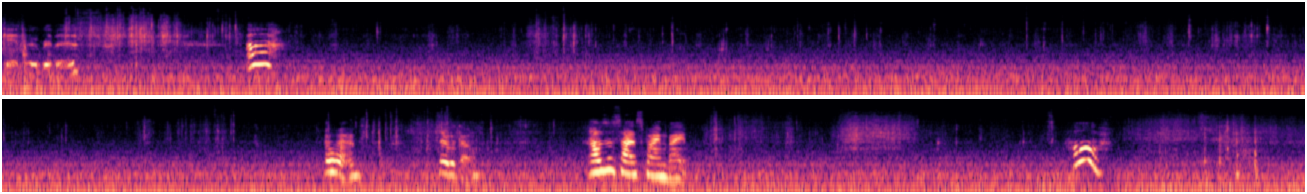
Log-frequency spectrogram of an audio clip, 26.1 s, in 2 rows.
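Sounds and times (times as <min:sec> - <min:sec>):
steady low hum: 0:00.0 - 0:26.0
paper wrap crinkling: 0:00.6 - 0:02.4
person chewing: 0:01.0 - 0:16.0.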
